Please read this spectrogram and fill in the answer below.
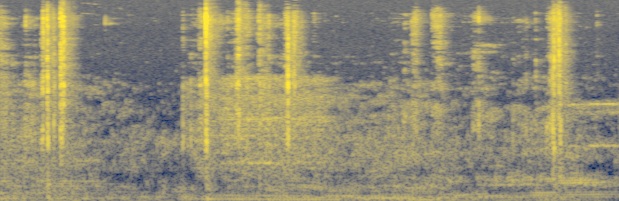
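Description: Faint clicks and light taps of a smartphone being handled and set into its cardboard box tray, about half a dozen spread through, over a low steady hum.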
